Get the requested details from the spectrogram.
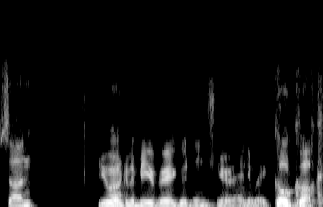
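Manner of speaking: play-acted, bone-dry, matter-of-fact deadpan, zero reaction. Retelling his father's reply to him: retelling a deadpan remark.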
